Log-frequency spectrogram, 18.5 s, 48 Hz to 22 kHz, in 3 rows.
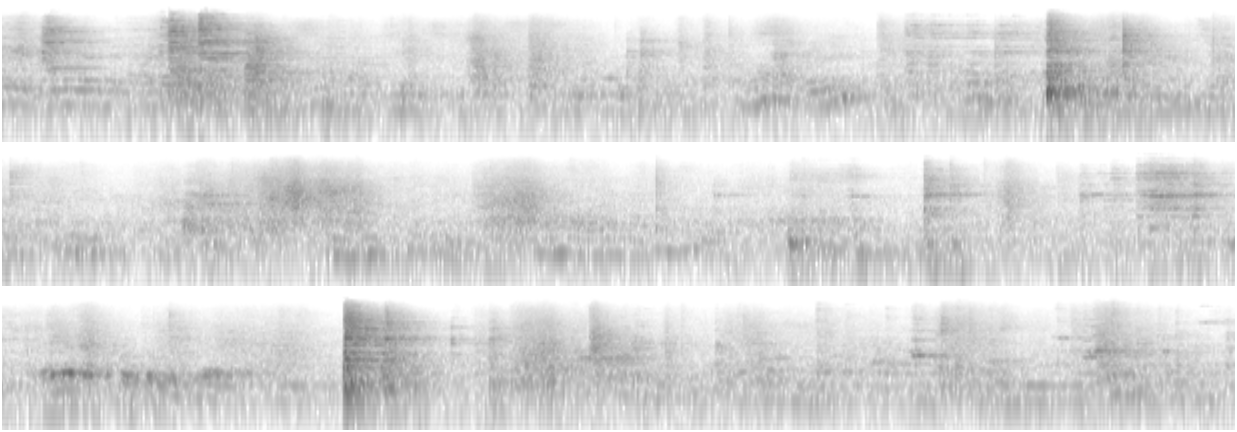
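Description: Steel pouring shank and tongs clanking and scraping against a foundry furnace as the emptied silicon carbide crucible is lowered back in and the lid swung shut. Scattered irregular metal knocks throughout, with one sharp clank about 14 seconds in.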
